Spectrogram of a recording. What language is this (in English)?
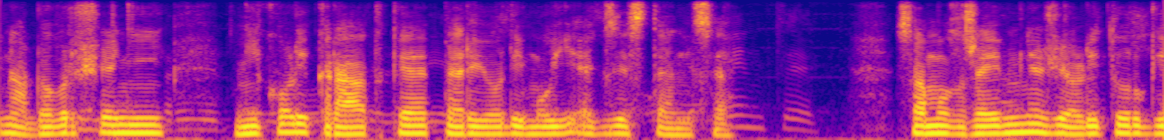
Czech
